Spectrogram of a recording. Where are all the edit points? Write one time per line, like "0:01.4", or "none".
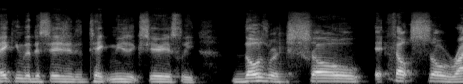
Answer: none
